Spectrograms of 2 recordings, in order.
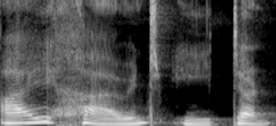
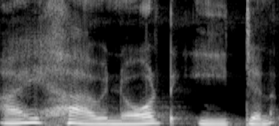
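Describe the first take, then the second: First: 'Have not' is shortened into one word. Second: 'Have not' is said as two full words.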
